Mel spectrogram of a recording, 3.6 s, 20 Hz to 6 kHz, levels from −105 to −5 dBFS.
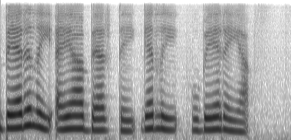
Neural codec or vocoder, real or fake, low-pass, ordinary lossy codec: codec, 16 kHz, 0.2 kbps, FocalCodec; fake; 5.4 kHz; none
